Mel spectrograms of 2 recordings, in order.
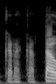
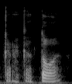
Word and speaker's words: Krakatoa: que experimento anak krakatau el hijo de cara kata o mal pronunciado krakatoa en el 2018 en algunas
